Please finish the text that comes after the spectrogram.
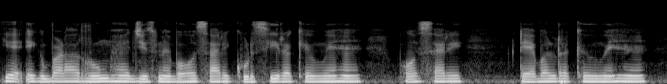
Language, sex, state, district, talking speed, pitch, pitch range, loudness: Hindi, male, Jharkhand, Palamu, 160 wpm, 130 Hz, 125-135 Hz, -13 LUFS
